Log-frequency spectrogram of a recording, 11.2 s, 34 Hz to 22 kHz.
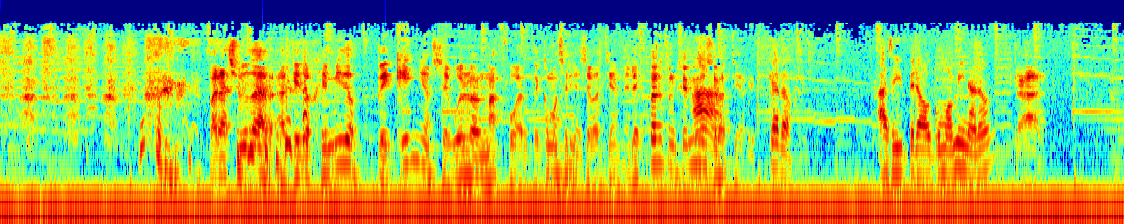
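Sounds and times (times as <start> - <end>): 
person panting with short rapid breaths: 0.0 - 1.6
laughter: 1.4 - 3.6
speech: 1.4 - 8.1, 8.8 - 10.5.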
